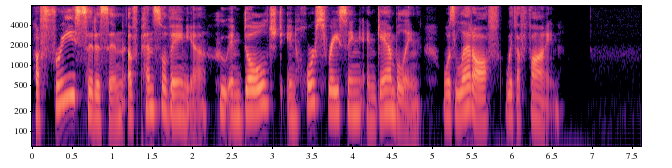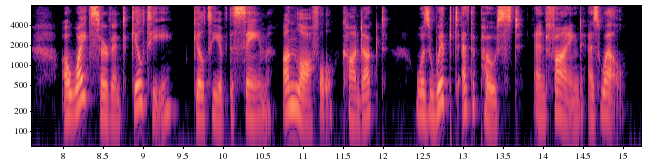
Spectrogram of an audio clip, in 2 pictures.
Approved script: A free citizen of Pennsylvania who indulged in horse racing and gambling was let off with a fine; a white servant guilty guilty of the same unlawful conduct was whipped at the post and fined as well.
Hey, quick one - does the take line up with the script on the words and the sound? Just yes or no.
yes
